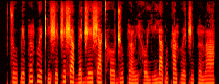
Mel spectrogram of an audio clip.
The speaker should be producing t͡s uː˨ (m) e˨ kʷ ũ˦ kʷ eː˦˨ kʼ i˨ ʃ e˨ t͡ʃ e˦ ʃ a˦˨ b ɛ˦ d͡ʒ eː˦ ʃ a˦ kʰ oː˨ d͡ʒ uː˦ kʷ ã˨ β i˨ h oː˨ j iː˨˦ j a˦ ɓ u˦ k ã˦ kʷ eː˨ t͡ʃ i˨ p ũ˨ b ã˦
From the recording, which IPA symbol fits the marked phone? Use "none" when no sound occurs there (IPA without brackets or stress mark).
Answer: ɓ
